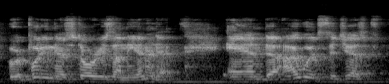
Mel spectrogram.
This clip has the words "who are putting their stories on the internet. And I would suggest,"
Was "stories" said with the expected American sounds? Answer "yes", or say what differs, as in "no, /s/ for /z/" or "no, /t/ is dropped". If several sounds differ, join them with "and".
yes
